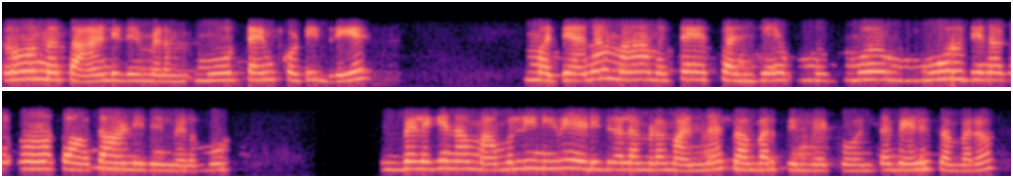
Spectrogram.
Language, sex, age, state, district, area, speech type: Kannada, female, 30-45, Karnataka, Mandya, rural, conversation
